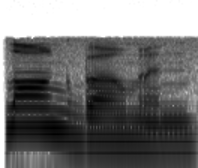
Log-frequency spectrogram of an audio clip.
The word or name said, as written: longbowman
